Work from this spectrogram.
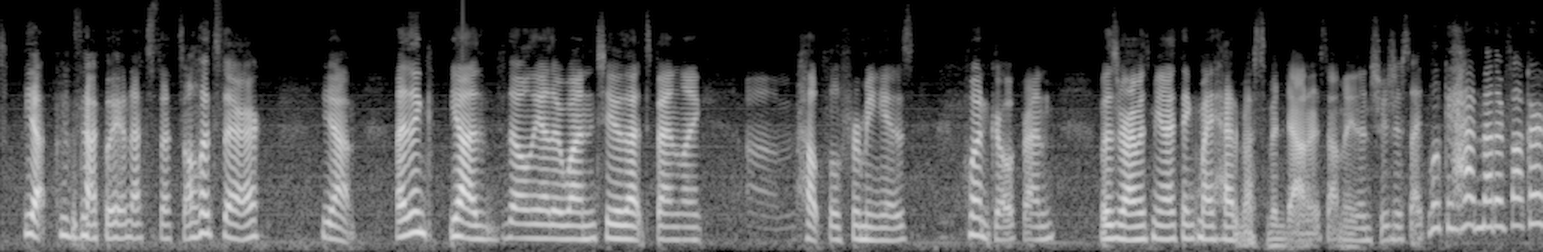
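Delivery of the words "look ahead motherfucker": put-on very high, fierce, aggressive screaming. Recalling what a girlfriend screamed when their head was down, retelling a screamed command.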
